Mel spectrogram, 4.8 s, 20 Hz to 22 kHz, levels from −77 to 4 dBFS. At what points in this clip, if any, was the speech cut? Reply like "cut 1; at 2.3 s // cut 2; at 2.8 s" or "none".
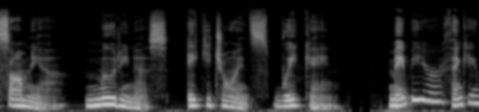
none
